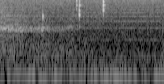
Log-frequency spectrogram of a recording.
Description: Attached is you gasping for air in the room tone segment when you’re supposed to be holding your breath. I boosted the volume for testing.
